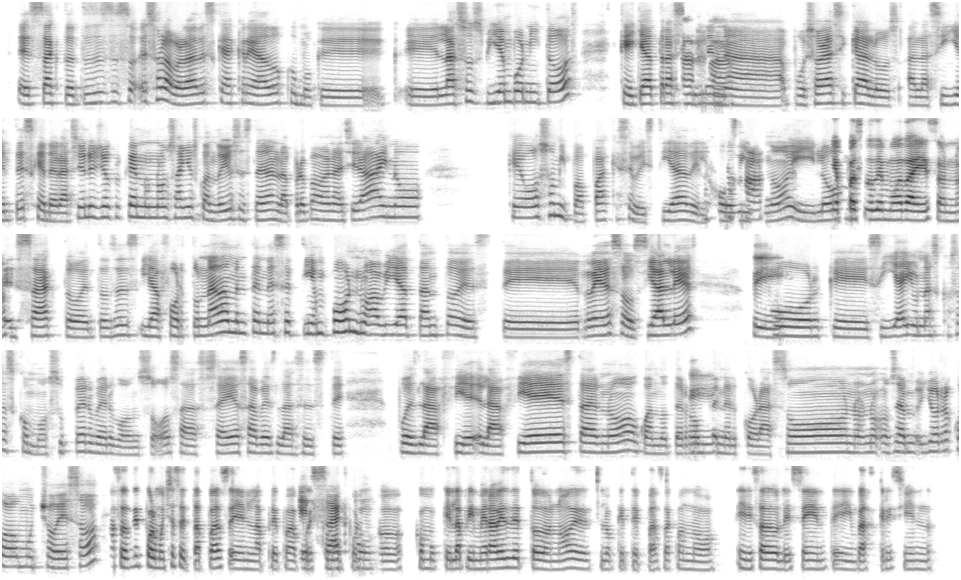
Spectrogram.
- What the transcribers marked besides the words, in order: unintelligible speech
- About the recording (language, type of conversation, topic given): Spanish, unstructured, ¿Cómo compartir recuerdos puede fortalecer una amistad?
